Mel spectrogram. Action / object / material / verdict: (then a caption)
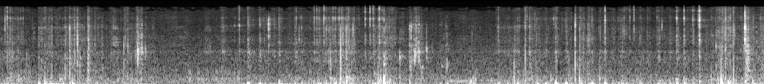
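scrape / soap bar / soap / none. A solid white bar of soap is shaved with a utility knife blade, and curls peel off as it goes. The sound is quiet and crisp: a run of short scraping and crunching strokes with bright edges over a soft low rumble.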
